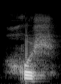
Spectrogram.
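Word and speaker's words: خوش: साहब ने ये खुश, खुश में वाव साइलेंट होता है, खबा में खब, रा के साथ ई वाली री, खुशखबरी दी।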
